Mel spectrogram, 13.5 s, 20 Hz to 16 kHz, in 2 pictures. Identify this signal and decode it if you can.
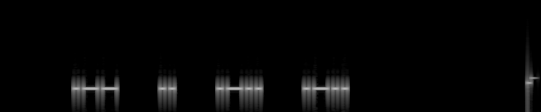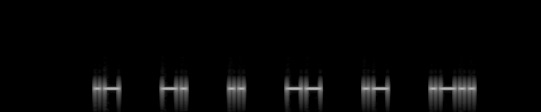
Morse code, heard as a keyed tone, about 20 wpm, spaced as for 11 wpm, 700 Hz. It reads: WILL ANIMAL
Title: 3x Character Spacing - Top 200 Words - 20wpm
